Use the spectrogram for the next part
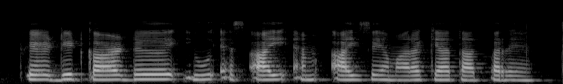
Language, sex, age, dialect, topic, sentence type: Hindi, female, 25-30, Awadhi Bundeli, banking, question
